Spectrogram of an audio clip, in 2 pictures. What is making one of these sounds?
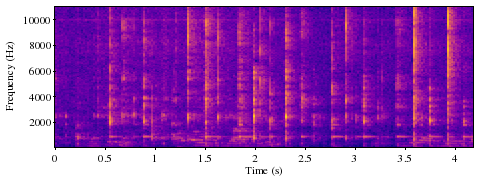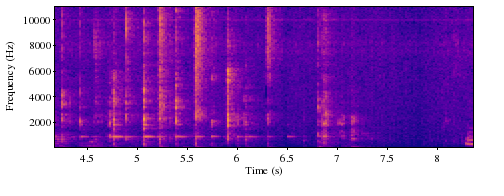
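Hands rustle and tap against the microphone.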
